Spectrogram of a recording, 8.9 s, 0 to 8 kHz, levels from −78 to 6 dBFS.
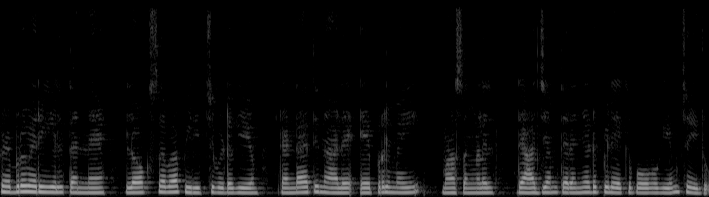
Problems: none marked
